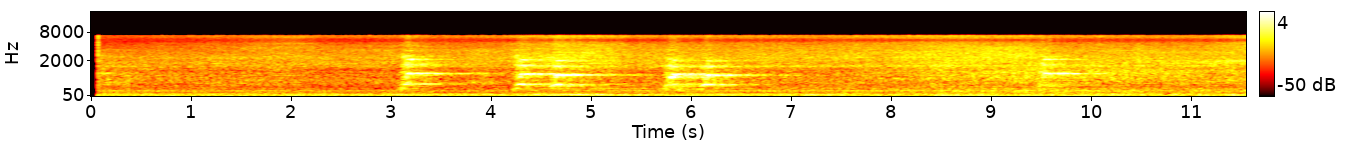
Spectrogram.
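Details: A dog barking at thin air at 8 AM on a weekend morning, a handful of short sharp barks spaced irregularly, some in quick pairs, over a steady low rumble of traffic or machinery.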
